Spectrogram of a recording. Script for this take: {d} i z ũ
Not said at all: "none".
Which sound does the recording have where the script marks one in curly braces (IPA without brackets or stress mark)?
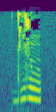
d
